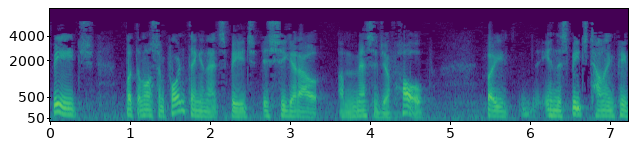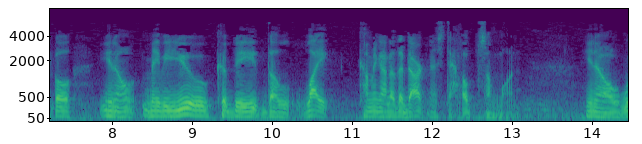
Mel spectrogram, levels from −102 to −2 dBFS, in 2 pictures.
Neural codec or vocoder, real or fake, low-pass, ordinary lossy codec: vocoder, 44.1 kHz, 128 mel bands every 256 samples, BigVGAN v2; fake; 7.2 kHz; MP3, 24 kbps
